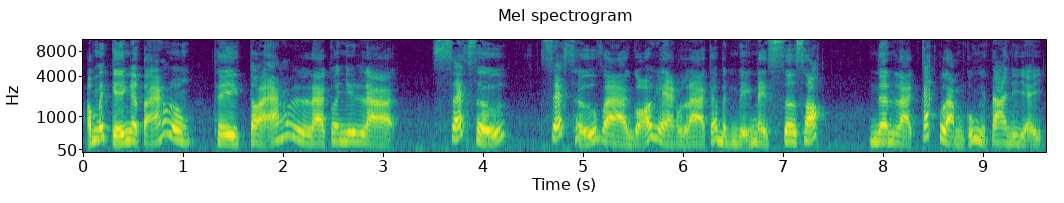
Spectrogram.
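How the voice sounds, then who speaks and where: A woman's voice: medium pitch, expressive, normal speed, slightly rough. A woman with a Southern Vietnamese accent telling funny short stories in a chatty way, laughing often and acting out characters. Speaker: storyteller host. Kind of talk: casual comic storytelling.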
